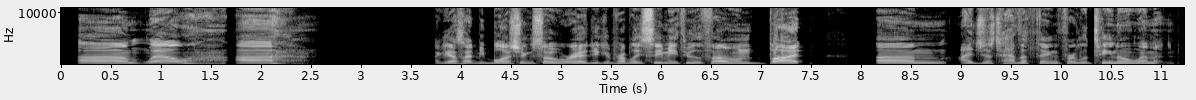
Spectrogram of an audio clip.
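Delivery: ordinary delivery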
